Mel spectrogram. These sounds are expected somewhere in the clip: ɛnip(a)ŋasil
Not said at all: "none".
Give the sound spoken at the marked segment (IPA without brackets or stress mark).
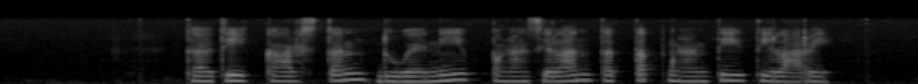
ə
